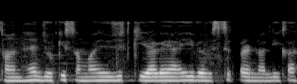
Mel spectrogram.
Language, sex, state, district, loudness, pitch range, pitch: Hindi, female, Goa, North and South Goa, -17 LUFS, 175-185 Hz, 180 Hz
